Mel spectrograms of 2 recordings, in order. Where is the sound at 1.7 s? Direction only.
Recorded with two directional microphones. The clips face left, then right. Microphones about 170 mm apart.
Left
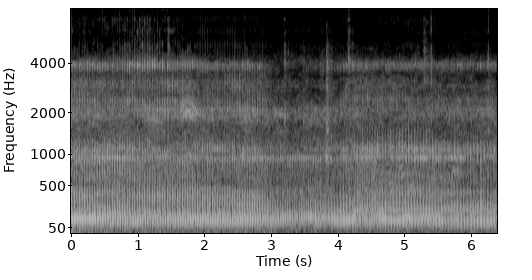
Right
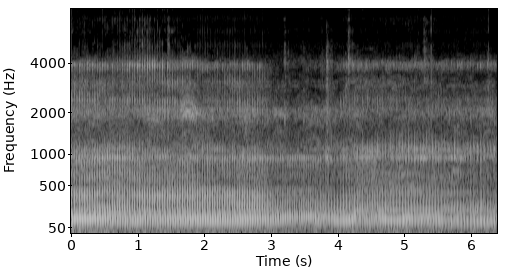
45° right (ahead or behind).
